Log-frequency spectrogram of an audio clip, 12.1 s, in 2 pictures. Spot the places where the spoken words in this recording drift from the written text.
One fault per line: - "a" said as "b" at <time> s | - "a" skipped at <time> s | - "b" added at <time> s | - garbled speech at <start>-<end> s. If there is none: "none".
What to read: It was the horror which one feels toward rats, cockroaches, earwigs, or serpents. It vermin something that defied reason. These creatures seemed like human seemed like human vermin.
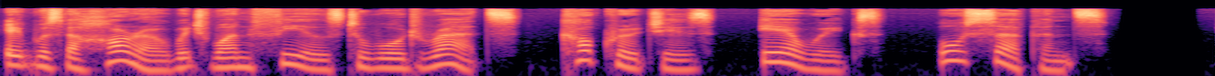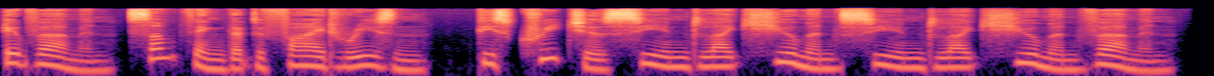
none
